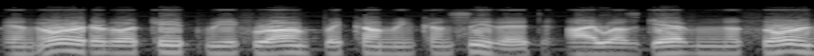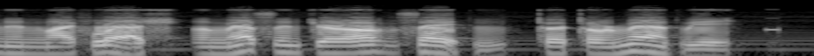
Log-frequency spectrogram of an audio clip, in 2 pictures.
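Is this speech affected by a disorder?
Yes: athetoid cerebral palsy; family couldn't understand.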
